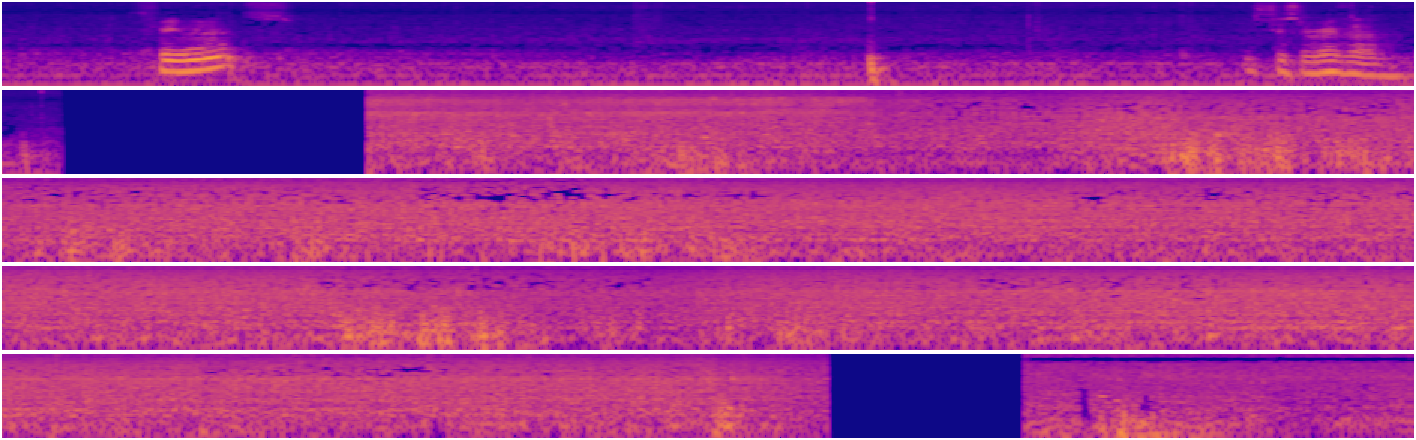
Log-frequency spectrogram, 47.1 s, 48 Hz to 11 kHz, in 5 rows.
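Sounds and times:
torrential rain and hail: 11.9 - 43.2, 44.5 - 47.0.

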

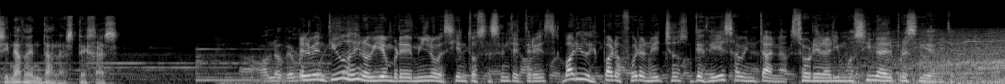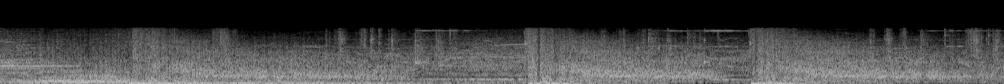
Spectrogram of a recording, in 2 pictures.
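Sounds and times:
rumbling echo: 9.4 - 19.2
rifle shots: 11.4 - 14.2, 15.3 - 20.0.

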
